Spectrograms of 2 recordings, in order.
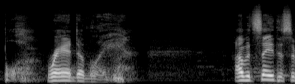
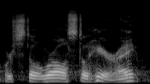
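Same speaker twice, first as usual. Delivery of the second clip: ordinary talk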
